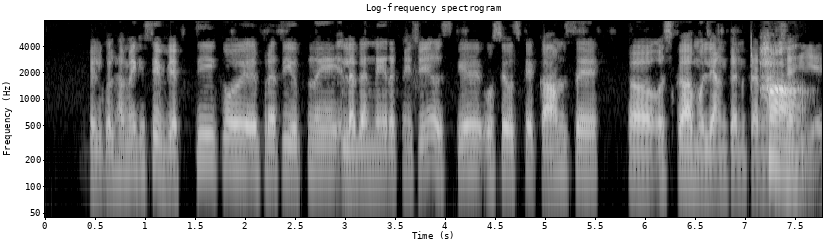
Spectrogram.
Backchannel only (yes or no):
no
